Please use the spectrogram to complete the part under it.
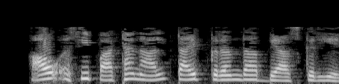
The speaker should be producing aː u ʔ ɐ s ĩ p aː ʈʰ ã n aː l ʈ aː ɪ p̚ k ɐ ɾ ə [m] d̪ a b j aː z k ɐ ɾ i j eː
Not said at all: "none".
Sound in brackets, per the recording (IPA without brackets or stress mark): n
